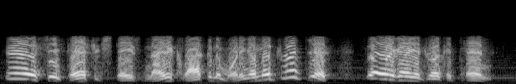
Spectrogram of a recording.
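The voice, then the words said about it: Cartoon character impression, Homer Simpson voice. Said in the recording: “Homer's voice is basically like this”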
